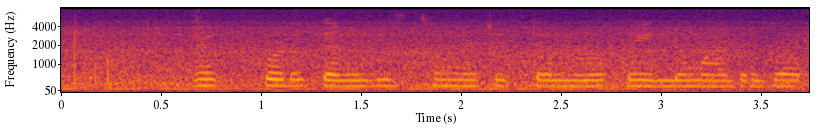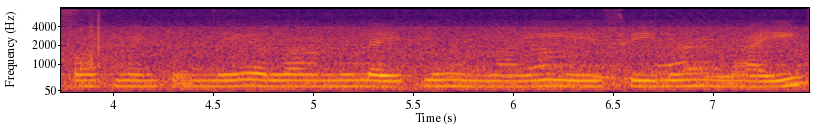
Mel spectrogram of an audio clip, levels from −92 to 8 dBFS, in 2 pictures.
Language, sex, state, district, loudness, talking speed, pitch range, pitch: Telugu, female, Andhra Pradesh, Sri Satya Sai, -16 LUFS, 105 wpm, 210-215 Hz, 210 Hz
